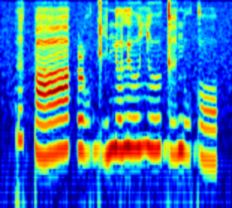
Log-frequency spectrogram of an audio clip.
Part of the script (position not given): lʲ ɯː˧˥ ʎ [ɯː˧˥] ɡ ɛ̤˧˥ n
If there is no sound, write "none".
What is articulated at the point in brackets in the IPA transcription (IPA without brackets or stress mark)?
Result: ɯː˧˥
